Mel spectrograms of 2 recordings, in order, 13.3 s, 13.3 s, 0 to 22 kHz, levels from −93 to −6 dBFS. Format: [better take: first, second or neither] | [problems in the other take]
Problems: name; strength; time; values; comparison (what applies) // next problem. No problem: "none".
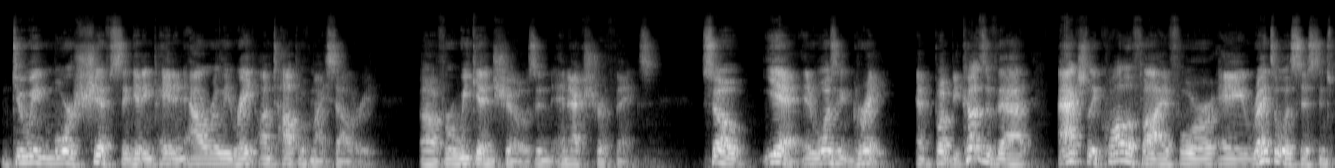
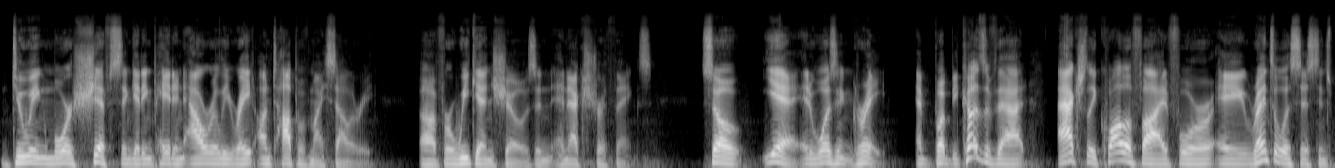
second | room echo; slight; dies away in 0.3 s // off-mic speech; far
